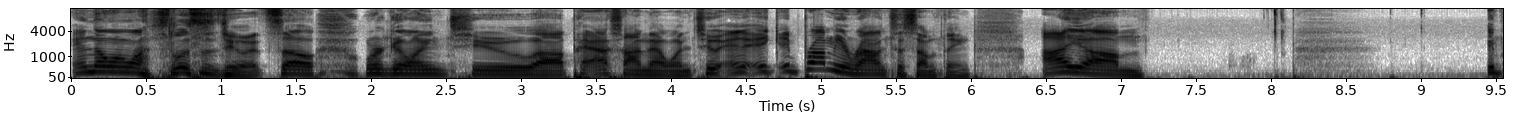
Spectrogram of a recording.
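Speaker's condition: Cleft palate; congenital cleft palate

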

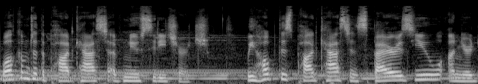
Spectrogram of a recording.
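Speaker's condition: No condition

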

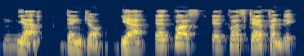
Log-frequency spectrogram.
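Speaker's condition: Cerebral palsy; cause: slightly wrapped around neck, affects balance, speech, coordination, childhood walker, wheelchair, crutches, leg braces, helmet, frequent falls; age 31, free of helmet and braces

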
